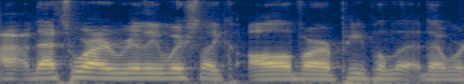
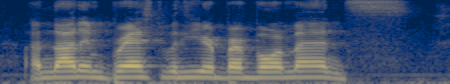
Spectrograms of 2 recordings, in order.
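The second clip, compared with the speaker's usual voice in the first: put-on Quebecois French accent; 4 semitones higher than usual. Speaker does an impression while talking about French accents, Georges St-Pierre Quebecois accent. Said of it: "That's definitely Quebecois".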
